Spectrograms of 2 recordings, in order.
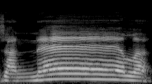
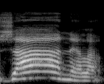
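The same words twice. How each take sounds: First: The stress is on the middle syllable. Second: The stress is not on the middle syllable. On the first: The speaker calls it right. "A mais forte é o né" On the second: The speaker calls it wrong. "E não janela"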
